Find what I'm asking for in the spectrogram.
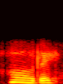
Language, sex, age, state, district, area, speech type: Kannada, female, 60+, Karnataka, Belgaum, rural, conversation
